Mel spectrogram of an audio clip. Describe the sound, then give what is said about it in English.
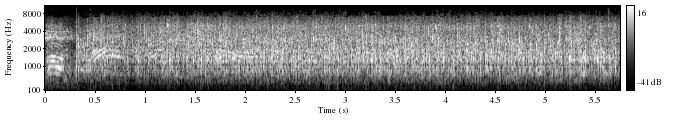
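Steady, sustained audience applause fills the whole stretch, a dense wash of many hands clapping at an even loudness with no pauses and no voices standing out. “It says in the script I should come out, look adorable, and get applause.”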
